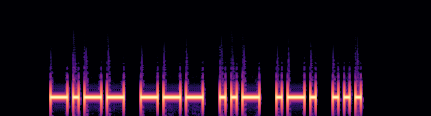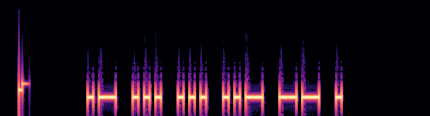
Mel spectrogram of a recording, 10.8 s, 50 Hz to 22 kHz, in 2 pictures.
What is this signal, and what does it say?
Morse code, heard as a keyed tone, about 17 wpm, 700 Hz. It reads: YOURS ASSUME
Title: Sentences from Top 1500 Words - New Word Drill Alt - 17wpm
